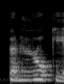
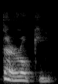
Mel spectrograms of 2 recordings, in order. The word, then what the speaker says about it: Tarocchi: Tarocchi, I think that's how Italians pronounce it, Tarocchi.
